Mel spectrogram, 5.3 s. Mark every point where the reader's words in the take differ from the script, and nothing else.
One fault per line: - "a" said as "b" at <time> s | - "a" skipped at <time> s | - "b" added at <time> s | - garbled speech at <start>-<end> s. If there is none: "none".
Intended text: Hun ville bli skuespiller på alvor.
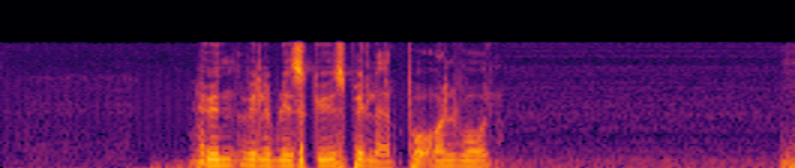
none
